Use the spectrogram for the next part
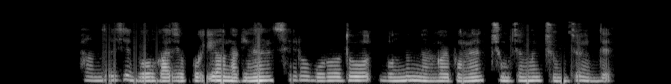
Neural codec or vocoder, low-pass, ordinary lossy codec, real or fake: none; 7.2 kHz; AAC, 32 kbps; real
